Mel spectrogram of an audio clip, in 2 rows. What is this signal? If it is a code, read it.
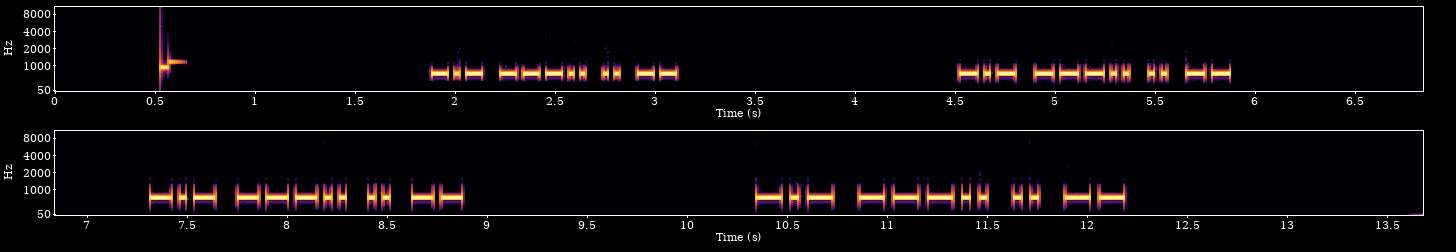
Morse code, heard as a keyed tone, about 38 wpm, 700 Hz. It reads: K8IM K8IM K8IM K8IM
